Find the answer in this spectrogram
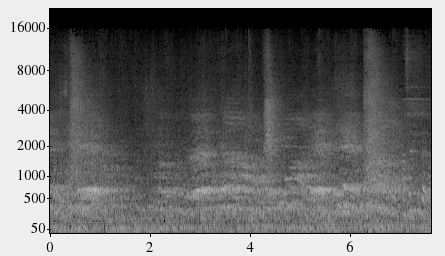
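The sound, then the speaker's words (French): A crowd of Tibetan Buddhist monks debating in the courtyard of the Dalai Lama's temple: many overlapping voices fill the air, punctuated every second or two by sharp, loud hand claps and shouted bursts. “où je crois qu'à cette heure-ci, les moines sont en train de débattre, euh, qui est une activité spécifique du bouddhisme tibétain.”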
